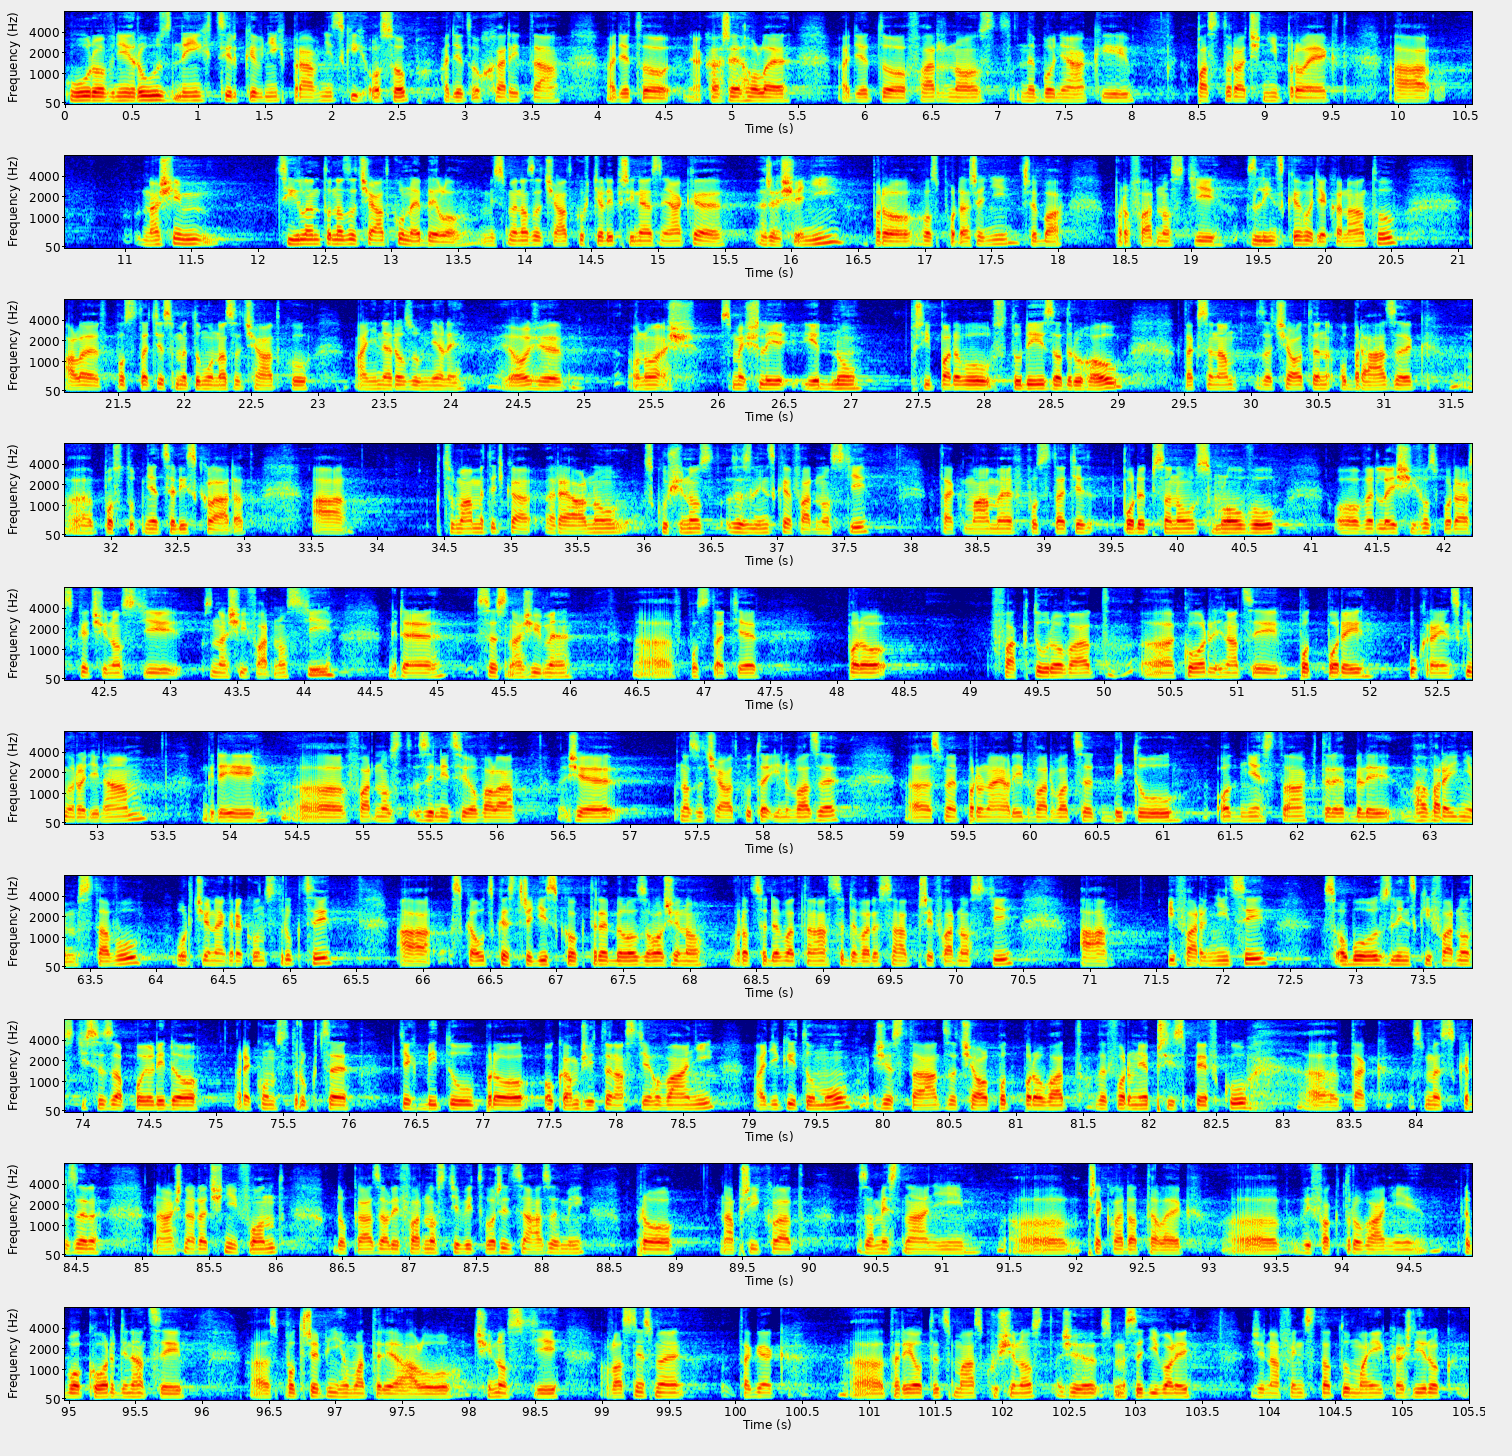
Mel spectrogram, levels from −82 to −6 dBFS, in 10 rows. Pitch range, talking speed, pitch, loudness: 120-130 Hz, 115 wpm, 125 Hz, -19 LUFS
